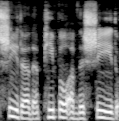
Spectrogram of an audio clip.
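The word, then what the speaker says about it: síd: And in early Irish sources, it was referred to as the realm of the sheath, and that's spelled S-I with an accent, D, sheath.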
